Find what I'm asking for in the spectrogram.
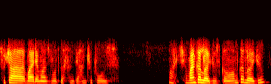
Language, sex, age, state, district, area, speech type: Kashmiri, female, 30-45, Jammu and Kashmir, Anantnag, rural, conversation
